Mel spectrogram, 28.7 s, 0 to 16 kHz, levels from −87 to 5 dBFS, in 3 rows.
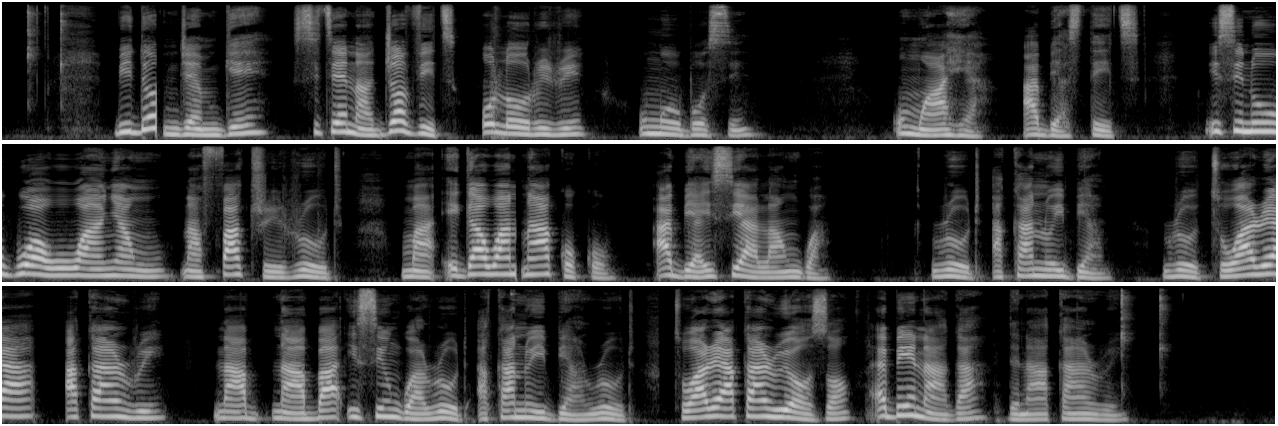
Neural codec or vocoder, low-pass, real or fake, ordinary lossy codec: none; 14.4 kHz; real; none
